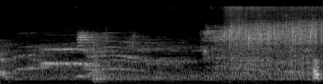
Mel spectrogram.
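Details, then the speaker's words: Whirlpool 360 automatic washing machine in spin-only mode: water hisses in with no drum spin, stopping and refilling instead of spin drying; the machine senses the motor struggling to turn, root cause unknown. "Sa halip na siya ay nag-i-spin dry na, babalik na naman siya ng pagkakarga ng tubig. Problem niya."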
